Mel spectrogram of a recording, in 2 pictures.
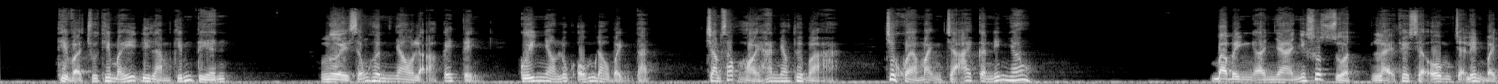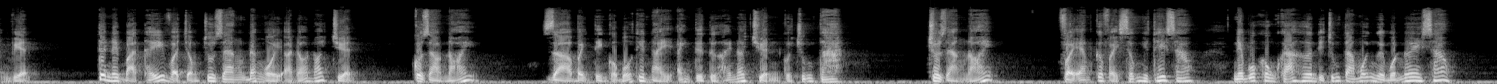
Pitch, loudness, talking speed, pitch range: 110 Hz, -12 LUFS, 225 wpm, 105-150 Hz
